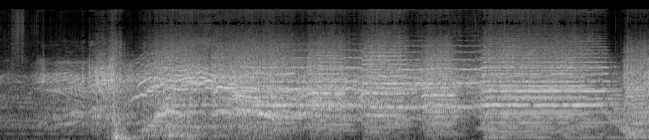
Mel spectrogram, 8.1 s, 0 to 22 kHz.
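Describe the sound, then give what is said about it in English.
A loud, sustained roar from a large crowd, many voices shouting and yelling together at once, swelling quickly and staying dense throughout, with a brief sharp thud early on. “Sidney Carton has found his destiny, and the roar of the crowd fades into the silence of 150 years ago.”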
